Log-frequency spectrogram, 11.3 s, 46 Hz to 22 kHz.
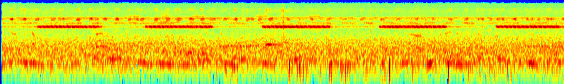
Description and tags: Crickets at night (1)
Crickets at night.
Location: Nono, Cordoba, Argentina.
